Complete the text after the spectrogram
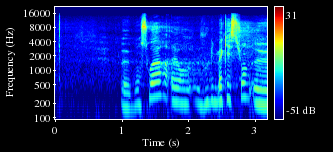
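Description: A woman speaks into a microphone, heard through loudspeakers in a large echoing hall.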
